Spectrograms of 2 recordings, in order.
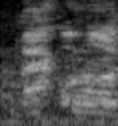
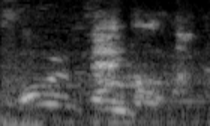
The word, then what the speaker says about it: McElhoney: Macklehone. It rhymes with tackle zone. That's what I said. Macklehone.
